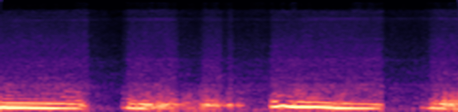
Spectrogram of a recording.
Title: Blk Cat Snoring (sound only)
